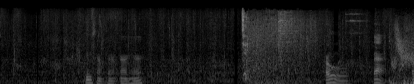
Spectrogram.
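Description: Swords clash and slash.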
